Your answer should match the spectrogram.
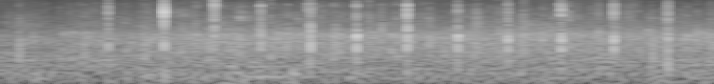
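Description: Steady applause from an audience welcoming a panel at the ANTP logistics and distribution pavilion, a dense wash of many hands with a few sharper, louder claps popping out at a fairly regular beat.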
